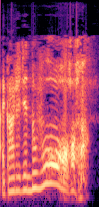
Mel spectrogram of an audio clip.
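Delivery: sudden fake British accent. Answering why a character suddenly got a British accent: put-on British accent. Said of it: "Why did he get a British accent all of a sudden?".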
